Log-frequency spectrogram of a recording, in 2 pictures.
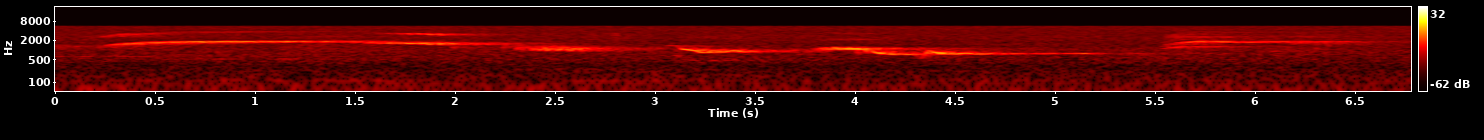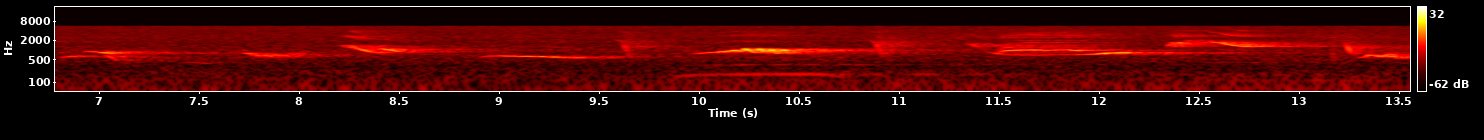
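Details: Common blackbird song recorded in Oslo and played back two octaves lower: slow, fluting whistled phrases glide down and curl upward, separated by short pauses, over a faint steady background hiss.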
